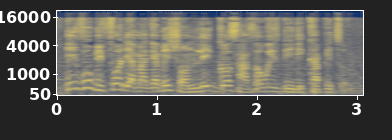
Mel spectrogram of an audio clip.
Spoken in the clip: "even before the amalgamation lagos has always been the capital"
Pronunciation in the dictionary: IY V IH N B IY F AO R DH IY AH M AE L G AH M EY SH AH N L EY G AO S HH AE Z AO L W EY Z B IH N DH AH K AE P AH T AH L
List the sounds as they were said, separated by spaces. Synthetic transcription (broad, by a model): IY V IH N B IY F AO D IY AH M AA G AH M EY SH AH N L EY G AO S HH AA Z AO L W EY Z B IH N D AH K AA P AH T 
